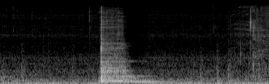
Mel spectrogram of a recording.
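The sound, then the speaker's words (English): A cello, played by a teacher for a third-grade class, lets out one short, low, raspy blurt that sounds like a rude bodily noise, lasting about half a second against a quiet background hiss. “And so, if you can imagine being back in third grade for just even a moment, don't stay there long, that sound was fascinating to me bodily noises on an instrument?”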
